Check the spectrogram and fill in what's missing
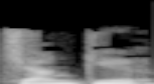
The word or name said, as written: cangkir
